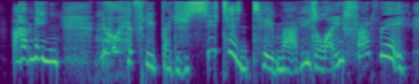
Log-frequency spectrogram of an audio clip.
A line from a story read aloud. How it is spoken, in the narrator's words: she had laughed a little too shrilly, in embarrassment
